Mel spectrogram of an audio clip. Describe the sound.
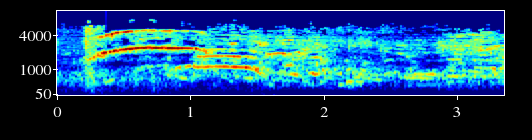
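Several people scream in high, piercing voices over a busy crowd's chatter, one long wavering shriek standing out early before the noise settles into excited babble and shouting.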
